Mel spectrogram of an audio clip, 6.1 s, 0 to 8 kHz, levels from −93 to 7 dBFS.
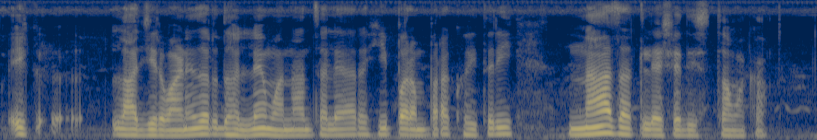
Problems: none marked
